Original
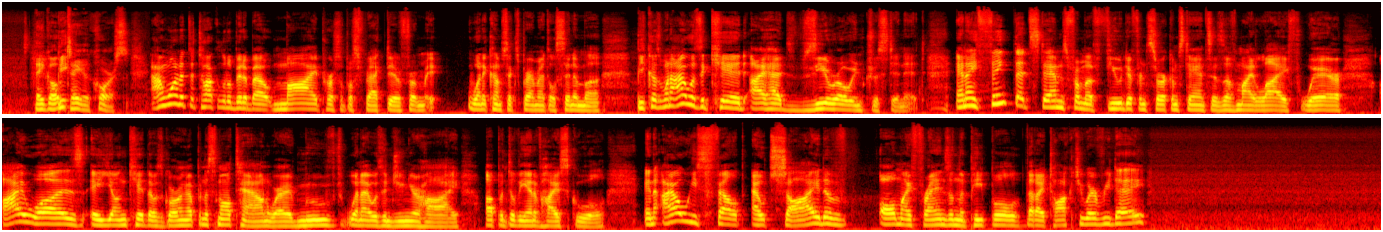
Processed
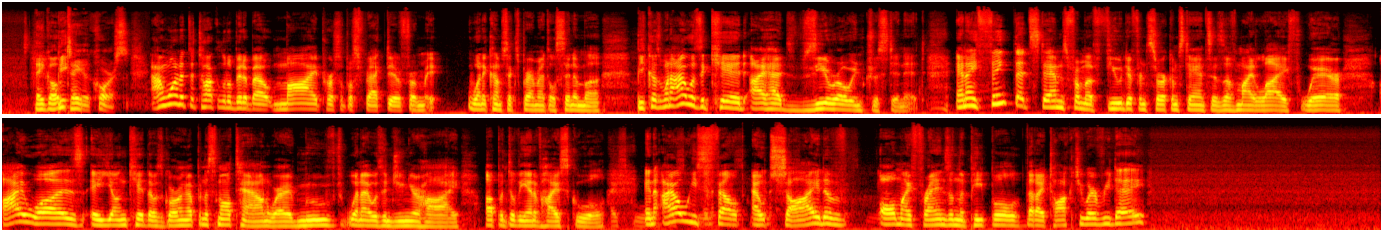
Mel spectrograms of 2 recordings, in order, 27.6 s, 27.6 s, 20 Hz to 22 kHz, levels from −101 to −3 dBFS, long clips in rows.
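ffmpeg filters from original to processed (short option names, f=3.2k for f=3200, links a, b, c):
-filter_complex "[0:a]asettb=1/sr,asplit=3[a][b][c];[a]atrim=end=0.794[d];[b]atrim=start=0.79:end=4.1,asetpts=PTS-STARTPTS,afade=t=in:d=0.004:c=qsin,afade=t=out:st=3.306:d=0.004:c=qsin,highpass=f=170:w=0.5412,highpass=f=170:w=1.3066[e];[c]atrim=start=4.096[f];[d][e]acrossfade=d=0.004:c1=hsin:c2=qsin[g];[g][f]acrossfade=d=0.004:c1=qsin:c2=hsin,asplit=2[h][i];[i]afade=t=in:st=19.29:d=0.01,afade=t=out:st=20.31:d=0.01,aecho=0:1:580|1160|1740|2320|2900|3480|4060:0.16788|0.109122|0.0709295|0.0461042|0.0299677|0.019479|0.0126614[j];[h][j]amix=inputs=2:normalize=0"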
